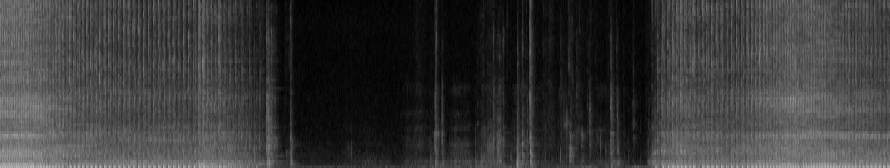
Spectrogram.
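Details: Alpha moped with a new piston kit: a fast, even ticking knock rides the small engine's buzz at idle, stopping and returning on restart; valves don't leak, magneto and clutch are fine, and the source is unknown.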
